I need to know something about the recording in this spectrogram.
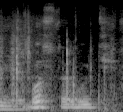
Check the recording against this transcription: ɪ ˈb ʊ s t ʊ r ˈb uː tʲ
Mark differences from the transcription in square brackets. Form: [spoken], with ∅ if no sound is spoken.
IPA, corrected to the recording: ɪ ˈb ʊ s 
